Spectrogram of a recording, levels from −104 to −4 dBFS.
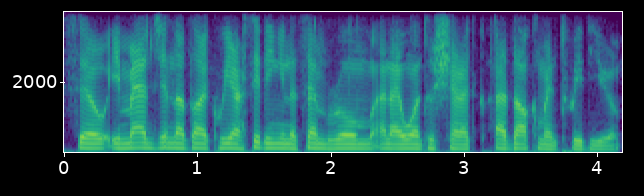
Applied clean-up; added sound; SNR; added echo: neural separator model SepFormer WHAM!.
